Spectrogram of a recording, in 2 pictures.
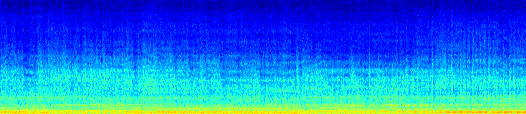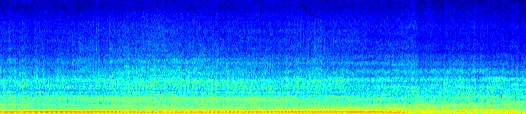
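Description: Wind rushes loudly past a moving rider outdoors.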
